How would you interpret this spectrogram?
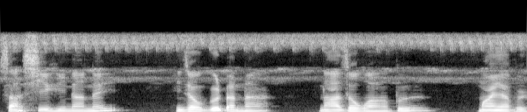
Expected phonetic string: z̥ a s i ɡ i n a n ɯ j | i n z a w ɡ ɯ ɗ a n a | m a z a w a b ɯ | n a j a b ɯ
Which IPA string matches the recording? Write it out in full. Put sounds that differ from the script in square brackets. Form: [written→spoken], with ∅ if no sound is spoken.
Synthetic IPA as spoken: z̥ a s i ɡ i n a n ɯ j | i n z a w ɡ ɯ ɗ a n a | [m→n] a z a w a b ɯ | [n→m] a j a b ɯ

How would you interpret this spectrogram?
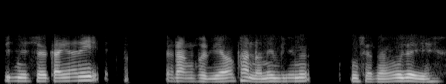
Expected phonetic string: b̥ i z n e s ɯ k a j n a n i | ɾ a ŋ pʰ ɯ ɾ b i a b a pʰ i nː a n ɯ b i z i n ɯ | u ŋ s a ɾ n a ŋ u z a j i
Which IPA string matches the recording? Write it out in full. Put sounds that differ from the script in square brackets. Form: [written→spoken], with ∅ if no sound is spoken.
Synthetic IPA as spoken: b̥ i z n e s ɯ k a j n a n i | ɾ a ŋ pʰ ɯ ɾ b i a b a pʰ [i→a] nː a n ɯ b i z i n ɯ | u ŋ s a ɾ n a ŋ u z a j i

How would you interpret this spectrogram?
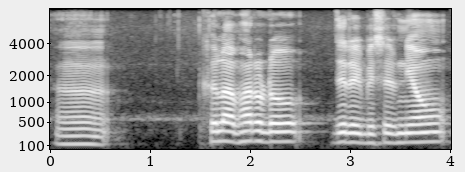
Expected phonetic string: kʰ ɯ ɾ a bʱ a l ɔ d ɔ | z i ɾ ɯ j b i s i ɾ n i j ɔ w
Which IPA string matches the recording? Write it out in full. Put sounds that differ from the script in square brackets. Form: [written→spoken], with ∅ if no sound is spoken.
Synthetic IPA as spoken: kʰ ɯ [ɾ→l] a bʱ a [l→ɾ] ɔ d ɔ | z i ɾ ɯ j b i s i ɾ n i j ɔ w

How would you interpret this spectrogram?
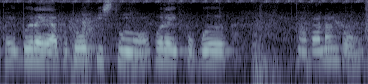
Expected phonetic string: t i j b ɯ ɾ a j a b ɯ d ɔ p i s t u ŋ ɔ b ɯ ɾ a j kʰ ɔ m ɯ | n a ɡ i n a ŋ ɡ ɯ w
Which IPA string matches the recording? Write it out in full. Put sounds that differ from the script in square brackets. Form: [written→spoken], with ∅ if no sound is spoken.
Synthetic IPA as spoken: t [i→a] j b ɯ ɾ a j a b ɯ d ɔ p i s t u ŋ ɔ b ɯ ɾ a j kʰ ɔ [m→b] ɯ | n a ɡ [i→a] n a ŋ ɡ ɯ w

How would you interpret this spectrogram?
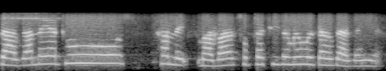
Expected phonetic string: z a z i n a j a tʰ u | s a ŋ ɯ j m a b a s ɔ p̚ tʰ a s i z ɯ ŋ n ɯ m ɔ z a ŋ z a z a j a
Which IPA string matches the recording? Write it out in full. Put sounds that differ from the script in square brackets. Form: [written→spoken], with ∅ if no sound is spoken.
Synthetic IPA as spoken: z a z [i→a] n a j a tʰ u | s a [ŋ→n] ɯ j m a b a s ɔ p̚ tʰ a s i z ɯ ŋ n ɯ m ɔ z a ŋ z a z a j a

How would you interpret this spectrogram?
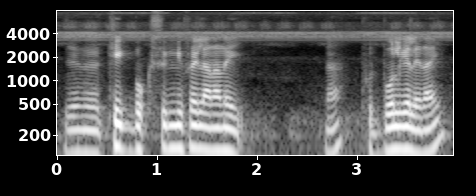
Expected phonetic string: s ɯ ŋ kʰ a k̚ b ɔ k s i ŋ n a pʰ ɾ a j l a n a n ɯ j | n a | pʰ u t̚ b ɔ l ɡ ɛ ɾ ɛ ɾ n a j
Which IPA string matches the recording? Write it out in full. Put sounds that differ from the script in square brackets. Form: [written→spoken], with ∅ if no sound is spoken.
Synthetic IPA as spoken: [s→z] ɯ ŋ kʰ [a→i] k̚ b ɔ k s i ŋ n [a→i] pʰ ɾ a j l a n a n ɯ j | n a | pʰ u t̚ b ɔ l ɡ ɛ [ɾ→l] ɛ [ɾ→∅] n a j

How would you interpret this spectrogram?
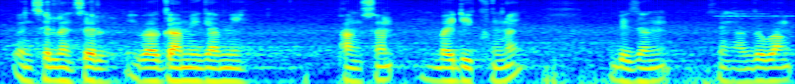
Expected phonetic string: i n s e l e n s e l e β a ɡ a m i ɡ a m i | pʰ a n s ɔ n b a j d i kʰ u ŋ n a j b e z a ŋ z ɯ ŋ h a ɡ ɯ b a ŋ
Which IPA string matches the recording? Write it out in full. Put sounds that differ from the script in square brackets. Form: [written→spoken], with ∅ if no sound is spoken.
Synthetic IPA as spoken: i n s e l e n s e l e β a ɡ a m i ɡ a m i | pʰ a [n→ŋ] s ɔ n b a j d i kʰ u ŋ n a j b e z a ŋ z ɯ ŋ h a ɡ ɯ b a ŋ

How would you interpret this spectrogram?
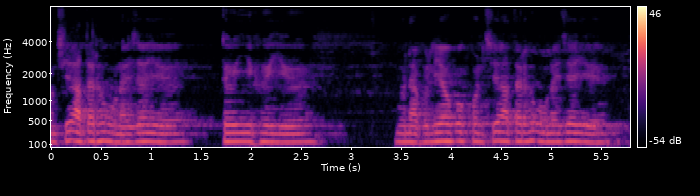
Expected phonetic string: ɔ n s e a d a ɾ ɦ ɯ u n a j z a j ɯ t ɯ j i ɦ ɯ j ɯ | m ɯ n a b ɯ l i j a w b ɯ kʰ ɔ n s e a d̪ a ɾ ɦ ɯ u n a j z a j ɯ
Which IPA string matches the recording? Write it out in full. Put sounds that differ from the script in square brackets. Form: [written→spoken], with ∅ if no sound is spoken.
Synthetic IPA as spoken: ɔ n s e a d a ɾ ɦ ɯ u n a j z a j ɯ t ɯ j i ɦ ɯ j ɯ | m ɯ n a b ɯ l i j a w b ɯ kʰ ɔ n s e a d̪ a ɾ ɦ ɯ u n a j z a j ɯ

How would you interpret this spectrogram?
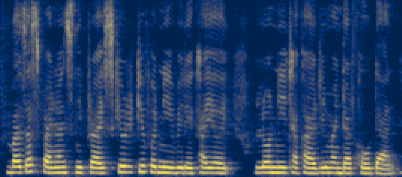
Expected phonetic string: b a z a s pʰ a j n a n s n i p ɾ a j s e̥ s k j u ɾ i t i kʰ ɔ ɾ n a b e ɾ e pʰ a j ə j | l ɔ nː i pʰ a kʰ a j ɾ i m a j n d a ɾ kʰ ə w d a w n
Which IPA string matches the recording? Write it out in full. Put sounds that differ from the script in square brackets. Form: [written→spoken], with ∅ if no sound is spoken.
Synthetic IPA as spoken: b a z a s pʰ a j n a n s n i p ɾ a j s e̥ [s→∅] k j u ɾ i t i [kʰ→pʰ] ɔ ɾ n [a→i] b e ɾ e [pʰ→kʰ] a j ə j | l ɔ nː i [pʰ→tʰ] a kʰ a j ɾ i m a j n d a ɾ kʰ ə w d a [w→∅] n

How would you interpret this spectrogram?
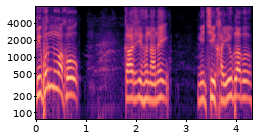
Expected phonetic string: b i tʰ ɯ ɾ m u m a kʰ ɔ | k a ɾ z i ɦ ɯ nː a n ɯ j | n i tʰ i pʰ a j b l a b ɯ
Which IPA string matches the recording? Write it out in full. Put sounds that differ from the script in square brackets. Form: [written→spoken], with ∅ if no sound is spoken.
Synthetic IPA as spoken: b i [tʰ→pʰ] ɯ ɾ m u m a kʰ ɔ | k a ɾ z i ɦ ɯ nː a n ɯ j | [n→m] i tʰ i [pʰ→kʰ] a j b l a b ɯ

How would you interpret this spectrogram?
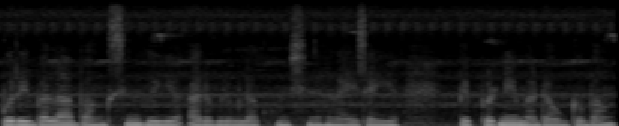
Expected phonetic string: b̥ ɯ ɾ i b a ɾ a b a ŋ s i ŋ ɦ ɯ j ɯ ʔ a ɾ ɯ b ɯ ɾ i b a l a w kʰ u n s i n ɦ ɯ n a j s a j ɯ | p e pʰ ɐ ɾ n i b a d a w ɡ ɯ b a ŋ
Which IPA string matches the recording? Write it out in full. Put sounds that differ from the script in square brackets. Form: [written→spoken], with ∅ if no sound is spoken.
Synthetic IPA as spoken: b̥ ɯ ɾ i b a [ɾ→l] a b a ŋ s i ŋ ɦ ɯ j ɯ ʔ a ɾ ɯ b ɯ ɾ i b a l a [w→∅] kʰ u [n→m] s i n ɦ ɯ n a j [s→z] a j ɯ | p e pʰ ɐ ɾ n i [b→m] a d a w ɡ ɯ b a ŋ

